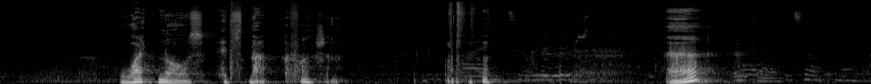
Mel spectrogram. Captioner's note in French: rires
